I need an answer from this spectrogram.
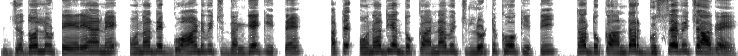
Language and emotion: Punjabi, angry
